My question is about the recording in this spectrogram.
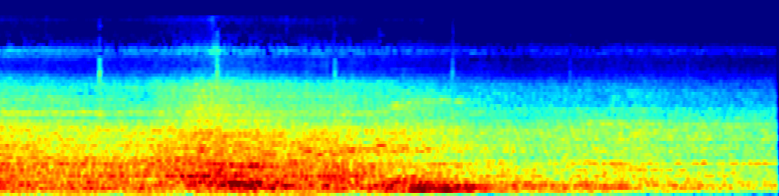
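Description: Steady background rumble, a low hum under a noisy haze, easing off over the last couple of seconds.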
